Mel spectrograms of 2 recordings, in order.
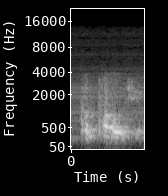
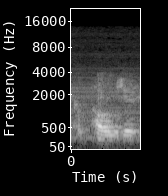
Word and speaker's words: Composur: Well, my name is actually Composur, but it's spelled without the E. So on Twitter, you can find me at Composur, Composur, without the E, and underscore.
